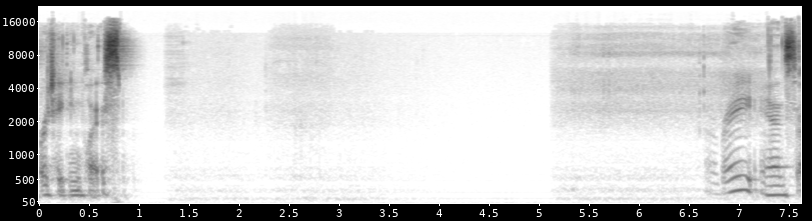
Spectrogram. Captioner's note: silence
